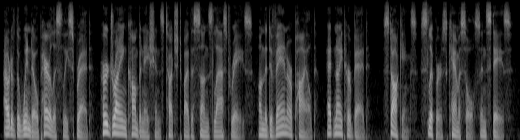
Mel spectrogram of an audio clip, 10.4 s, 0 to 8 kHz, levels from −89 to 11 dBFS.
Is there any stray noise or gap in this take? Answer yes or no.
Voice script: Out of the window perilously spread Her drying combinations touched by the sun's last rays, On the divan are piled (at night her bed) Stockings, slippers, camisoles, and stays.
no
